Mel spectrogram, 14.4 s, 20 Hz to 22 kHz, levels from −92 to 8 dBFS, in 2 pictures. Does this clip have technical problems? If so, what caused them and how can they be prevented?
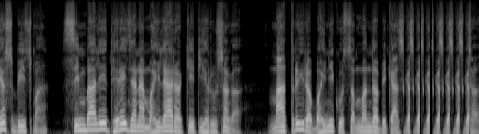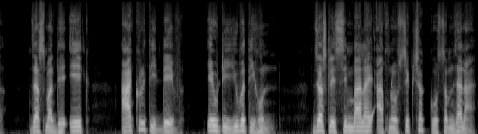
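Yes, two problems. Throughout the speech there's a breathy, grainy coarseness to the top end, likely Bluetooth LC3 compression running at a fairly low rate, something like 48 kbps, so the encoder strips much of the upper spectrum and fills it back in with noise. Sending the audio over a wired link, or forcing a higher-quality LC3 setting, would avoid it.

From 6.15 to 7.04 s you get the classic CD stuck on one turn: a scratch keeps kicking the laser back a track, so the same 148 ms snippet plays six times, with a tiny mute at each jump. Ripping from a clean disc with an error-correcting ripper would prevent that.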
